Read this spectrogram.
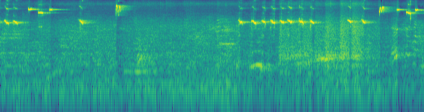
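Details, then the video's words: Sunbird pouring out a full, varied song used to stir up other birds: bursts of high, clipped whistles and downslurs, a rapid string of repeated notes later, with a quieter gap where soft voices are heard. "Pancingan Burung Konin Gacor Full Isian ⁉️ Efektif Untuk Menaikkan Emosi Burung"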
